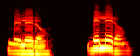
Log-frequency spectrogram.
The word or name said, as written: velero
